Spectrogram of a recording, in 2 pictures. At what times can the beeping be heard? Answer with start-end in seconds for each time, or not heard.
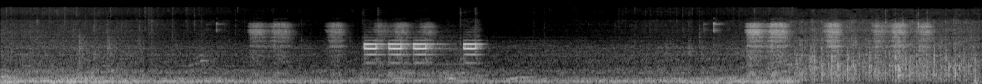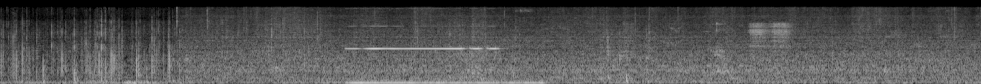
3.6-4.8, 13.2-15.3.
